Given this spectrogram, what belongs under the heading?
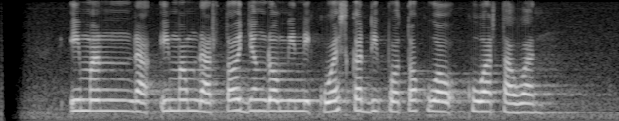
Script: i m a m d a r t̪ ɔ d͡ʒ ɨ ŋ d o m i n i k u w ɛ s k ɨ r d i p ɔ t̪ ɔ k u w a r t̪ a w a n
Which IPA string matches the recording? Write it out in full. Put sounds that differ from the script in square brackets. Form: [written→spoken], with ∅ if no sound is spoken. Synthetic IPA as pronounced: i m a m d a r t̪ ɔ d͡ʒ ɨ ŋ d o m i n i k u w ɛ s k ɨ r d i p ɔ t̪ ɔ k u w a r t̪ a w a n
